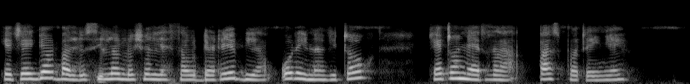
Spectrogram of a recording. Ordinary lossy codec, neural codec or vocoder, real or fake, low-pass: none; codec, 16 kHz, 2 kbps, FreqCodec, smaller model; fake; 7.2 kHz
